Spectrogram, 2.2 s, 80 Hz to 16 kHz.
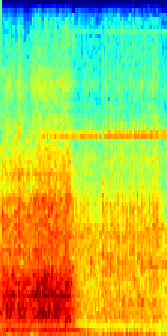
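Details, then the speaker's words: Triumph GT6 after new water pump, belt and coolant refill: short hissy crank runs straight into a low uneven rumble as the engine catches and keeps running, to be warmed up to bleed air; engine starting. "there we go yeah and she run again we're gonna let her warm up make sure we get all the bubbles out of the system"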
